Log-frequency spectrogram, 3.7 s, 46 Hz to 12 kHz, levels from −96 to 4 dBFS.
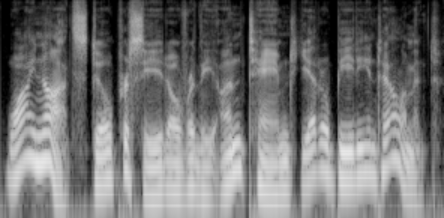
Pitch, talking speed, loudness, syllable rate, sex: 120 Hz, 160 wpm, -16 LUFS, 5.1 syllables/s, male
